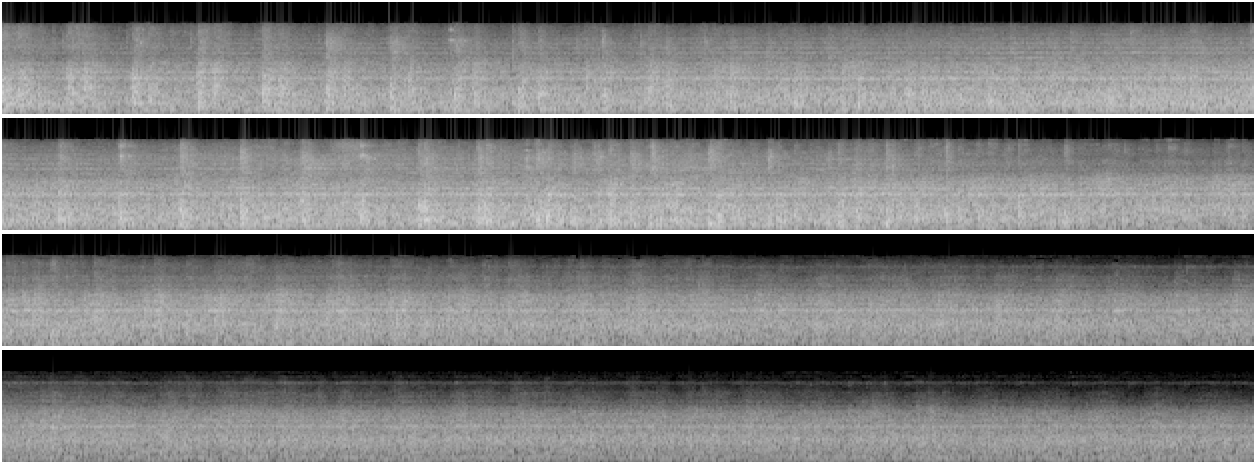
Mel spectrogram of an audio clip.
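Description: Broad-gauge freight wagons rolling past, their wheels clacking over the rail joints in a quick, even rhythm with a steady high ring. After about ten seconds the last wagon is by, and the train's sound fades steadily as it moves away.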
